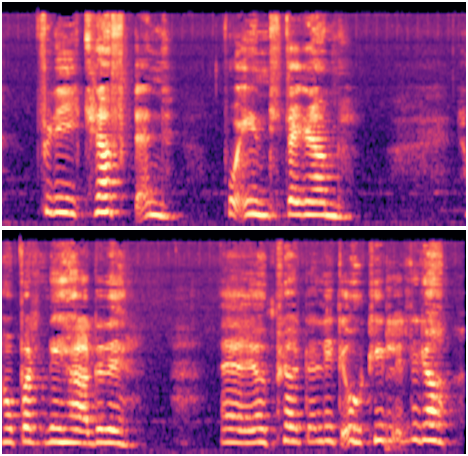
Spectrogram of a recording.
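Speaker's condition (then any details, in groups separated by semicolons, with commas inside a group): Dyskinetic cerebral palsy; dyskinetic form, severe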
